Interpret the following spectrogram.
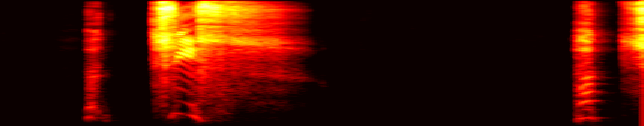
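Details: Several sudden explosive sneezes, each a sharp inhale then expulsion, separated by silence, from a compilation of different people's sneezing styles; ordinary sneezes.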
